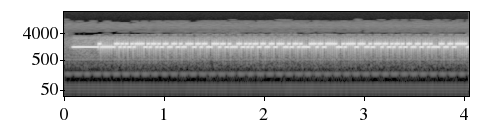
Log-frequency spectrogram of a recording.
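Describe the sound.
Telephone tones from a 5ESS telephone switch: a steady electronic tone with a second, higher tone pulsing on and off over it, above a constant low hum.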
